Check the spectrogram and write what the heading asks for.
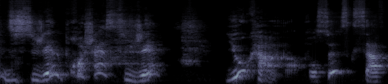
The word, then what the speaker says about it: Yuka: Ça s'écrit Y-U-K-A.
